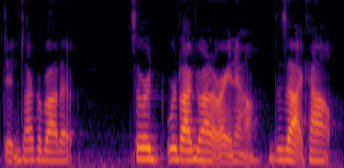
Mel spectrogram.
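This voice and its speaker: Young woman vlogger, chatty and animated, mid pitch. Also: fast. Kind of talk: casual vlog talk.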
